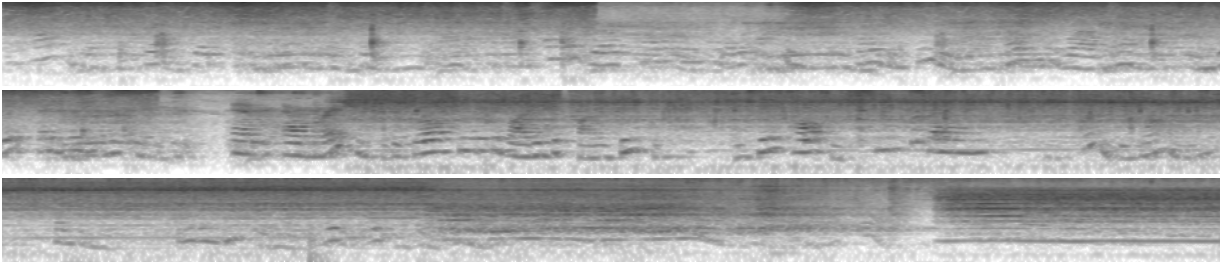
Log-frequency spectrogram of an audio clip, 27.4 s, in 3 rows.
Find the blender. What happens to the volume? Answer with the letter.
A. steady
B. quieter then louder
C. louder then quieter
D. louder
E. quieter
D.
